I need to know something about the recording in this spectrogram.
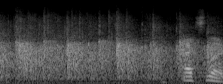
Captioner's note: applause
